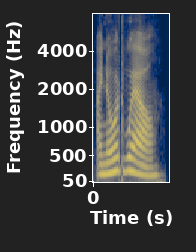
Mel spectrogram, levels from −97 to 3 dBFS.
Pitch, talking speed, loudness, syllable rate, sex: 190 Hz, 235 wpm, -14 LUFS, 4.8 syllables/s, female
